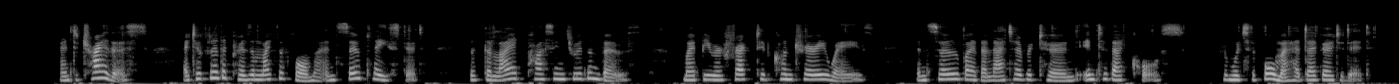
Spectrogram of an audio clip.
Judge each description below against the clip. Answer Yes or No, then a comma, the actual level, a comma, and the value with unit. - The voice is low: No, high, 220 Hz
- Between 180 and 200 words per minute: Yes, average, 185 wpm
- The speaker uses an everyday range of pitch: Yes, average, 3.1 semitones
